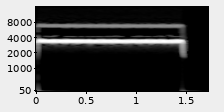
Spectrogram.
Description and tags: moog mod filter3
Moog Prodigy modulation filter sounds
Recorded using an original 1970s Moog Prodigy synthesiser
70s, effect, prodigy, retro, sci-fi, space, synth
